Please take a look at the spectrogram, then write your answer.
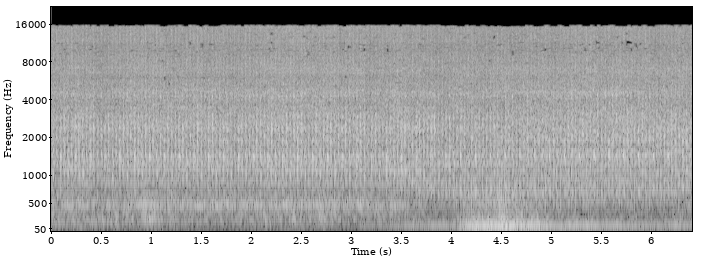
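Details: Isuzu Panther diesel just after reused original liners were reversed ('balik liner'), idling hot after a 50 km test drive; smooth even beat, no knocks or misses, oil filler no longer smoking, vapor said to show good circulation.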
